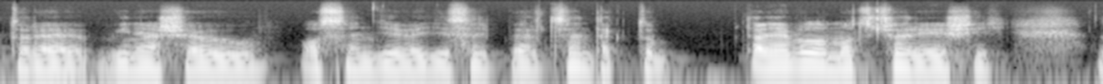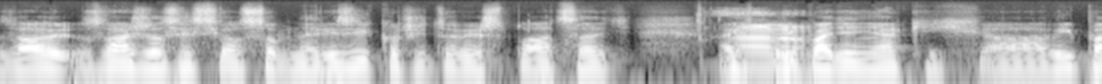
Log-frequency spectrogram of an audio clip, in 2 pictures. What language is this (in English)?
Slovak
